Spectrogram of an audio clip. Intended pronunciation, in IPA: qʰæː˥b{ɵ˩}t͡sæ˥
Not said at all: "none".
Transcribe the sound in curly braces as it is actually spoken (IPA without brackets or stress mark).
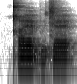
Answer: ɵ˧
